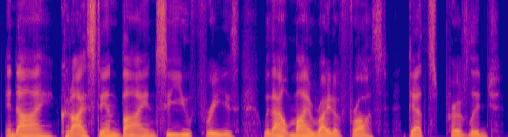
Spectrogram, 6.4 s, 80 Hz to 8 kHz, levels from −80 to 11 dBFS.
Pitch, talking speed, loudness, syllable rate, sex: 130 Hz, 160 wpm, -18 LUFS, 3.9 syllables/s, male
